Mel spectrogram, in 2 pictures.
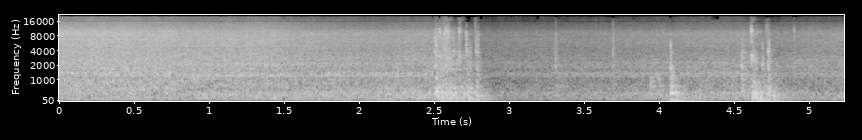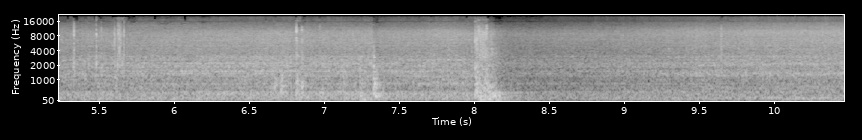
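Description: A Jaguar S-Type engine runs with the hood nearby: a loud, steady mechanical hum continues throughout, interrupted by a few sharp knocks and thuds.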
